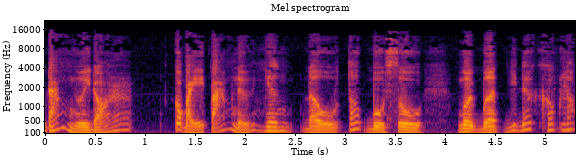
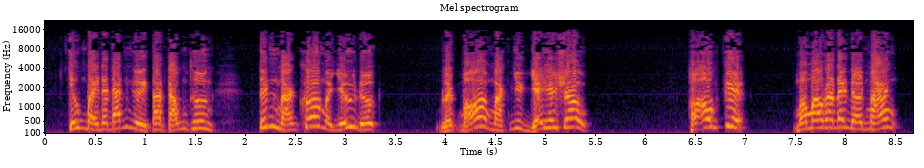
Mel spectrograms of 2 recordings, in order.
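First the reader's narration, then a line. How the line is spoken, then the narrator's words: Crowd shouting loudly. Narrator (Vietnamese): mấy trăm nông dân lớn tiếng la lối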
